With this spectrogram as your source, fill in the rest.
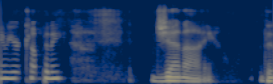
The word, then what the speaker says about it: Geni: The first thing I want to say, because I've been asked it so many times, is how do you pronounce the name of your company? Geni.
